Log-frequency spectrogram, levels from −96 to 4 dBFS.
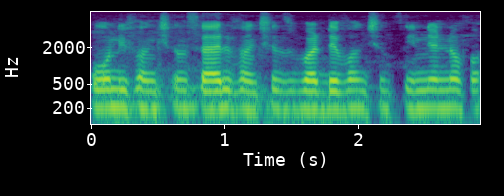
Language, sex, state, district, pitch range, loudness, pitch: Telugu, female, Telangana, Nalgonda, 190-200 Hz, -17 LUFS, 195 Hz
